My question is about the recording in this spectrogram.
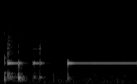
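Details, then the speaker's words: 1965 SABA Stereo I SR16 tube radio: 1 kHz, 1 V RMS tone injected at an output pentode anode pin, scratchy contact clicks then clean steady tone from speaker; output transformer passes signal fine. "can you hear that that's one of the anodes of one of the pentos in that tube and eight is the other one brilliant one of those Transformers is fine"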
